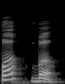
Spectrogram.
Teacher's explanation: P is voiceless, whereas b is voiced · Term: voiced and voiceless sound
